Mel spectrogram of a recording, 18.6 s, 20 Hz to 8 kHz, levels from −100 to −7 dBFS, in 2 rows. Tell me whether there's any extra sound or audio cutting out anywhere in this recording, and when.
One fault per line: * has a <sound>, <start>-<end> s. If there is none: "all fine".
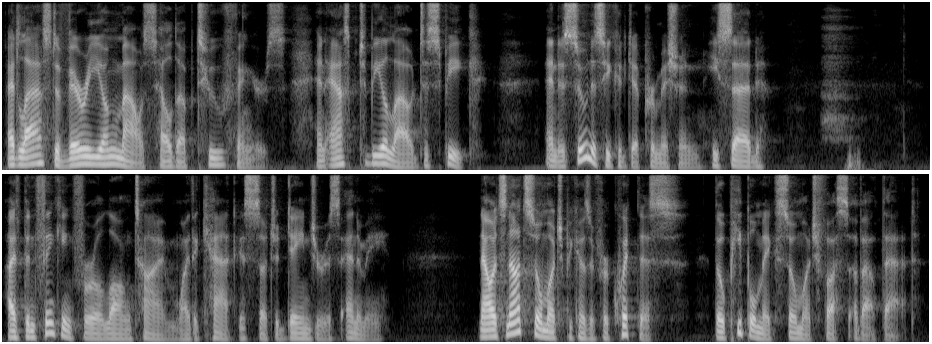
* has a sigh, 8.2-8.8 s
